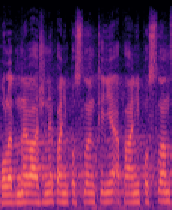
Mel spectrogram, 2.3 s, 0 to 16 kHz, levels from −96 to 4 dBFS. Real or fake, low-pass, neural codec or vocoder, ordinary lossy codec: fake; 14.4 kHz; vocoder, 44.1 kHz, 128 mel bands every 256 samples, BigVGAN v2; MP3, 96 kbps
